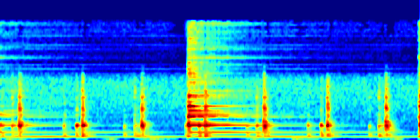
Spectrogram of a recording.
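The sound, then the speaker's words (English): A school clock ticks steadily, with evenly spaced sharp ticks repeating about every quarter second over a low, constant electrical hum. No voices are heard. “So as the clock ticked, and as the bell was getting ready to ring, they haphazardly put together my schedule”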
